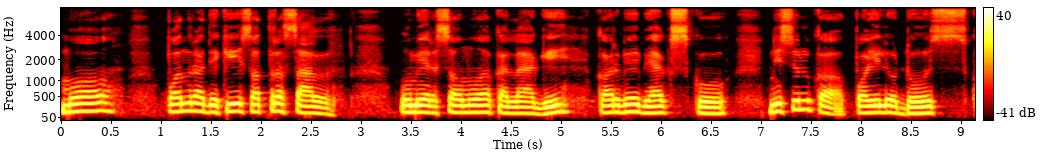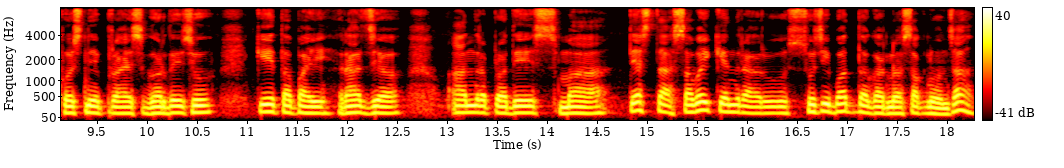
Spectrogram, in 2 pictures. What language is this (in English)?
Nepali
